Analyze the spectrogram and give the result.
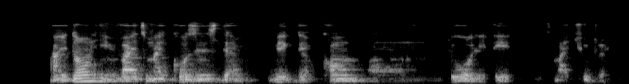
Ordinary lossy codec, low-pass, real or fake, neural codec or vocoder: Opus, 32 kbps; 7.2 kHz; fake; vocoder, 22.05 kHz, 80 mel bands, HiFi-GAN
